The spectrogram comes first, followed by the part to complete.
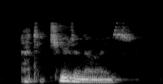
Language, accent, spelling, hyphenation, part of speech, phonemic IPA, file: English, Southern England, attitudinize, at‧ti‧tud‧in‧ize, verb, /ˌætɪˈtjuːdɪnaɪz/, LL-Q1860 (eng)-attitudinize.wav
- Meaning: 1. To cause (someone or something) to assume an attitude or pose; to pose, to posture 2. To give the appearance of, or make a show of, (something) by assuming an affected or exaggerated attitude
